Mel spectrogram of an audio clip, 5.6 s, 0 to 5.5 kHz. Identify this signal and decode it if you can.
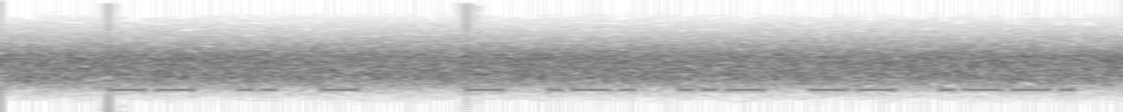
Morse code, heard as a keyed tone, about 20 wpm, 530 Hz, with noise. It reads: MIT TRUMP
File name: daily / 18wpm noise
